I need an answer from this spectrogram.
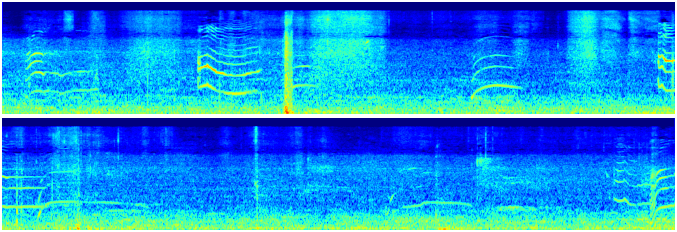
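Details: Street cats fighting, the smaller one slapping and hitting the older cat. Repeated bent, wavering meows come every second or two, some short and clipped, others drawn out, with one sharp knock and constant low outdoor hum.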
